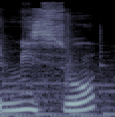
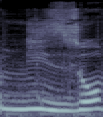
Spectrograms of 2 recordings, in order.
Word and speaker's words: miso: Et ça c'est des miso. Vous dites toujours miso, mais c'est miso.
